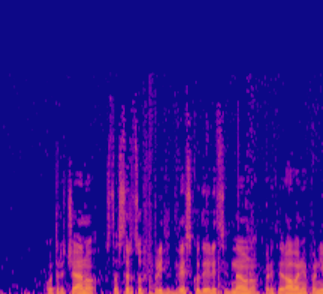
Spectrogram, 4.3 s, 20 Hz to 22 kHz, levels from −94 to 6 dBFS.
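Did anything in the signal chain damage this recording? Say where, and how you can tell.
Yes, at the call processing stage: overdone noise removal throughout. Gaps sink to near silence with twinkling specks, and quiet parts of the speech are gated off along with the noise, unlike steady codec smearing.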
